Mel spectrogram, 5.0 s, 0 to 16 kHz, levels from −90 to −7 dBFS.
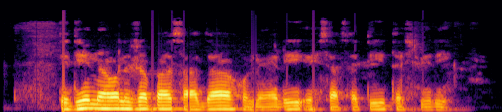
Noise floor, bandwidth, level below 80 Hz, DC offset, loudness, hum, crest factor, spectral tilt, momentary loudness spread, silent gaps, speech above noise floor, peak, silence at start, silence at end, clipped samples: -43 dBFS; 8 kHz; -40 dBFS; under 0.1%; -15 LUFS; none; 16 dB; -9 dB/octave; 15 LU; none; 29 dB; 0 dBFS; 0.6 s; 0.5 s; under 0.1%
